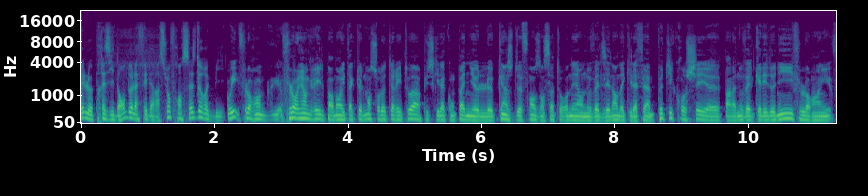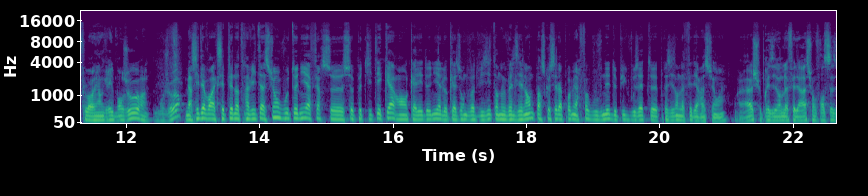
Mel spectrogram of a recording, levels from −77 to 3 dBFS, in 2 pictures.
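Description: No technical faults are audible.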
